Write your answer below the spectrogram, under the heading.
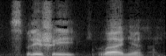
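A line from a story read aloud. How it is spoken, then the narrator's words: Soft and gentle. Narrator (Russian): тихо и ласково сказала самая умная голова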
